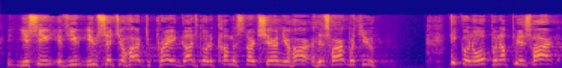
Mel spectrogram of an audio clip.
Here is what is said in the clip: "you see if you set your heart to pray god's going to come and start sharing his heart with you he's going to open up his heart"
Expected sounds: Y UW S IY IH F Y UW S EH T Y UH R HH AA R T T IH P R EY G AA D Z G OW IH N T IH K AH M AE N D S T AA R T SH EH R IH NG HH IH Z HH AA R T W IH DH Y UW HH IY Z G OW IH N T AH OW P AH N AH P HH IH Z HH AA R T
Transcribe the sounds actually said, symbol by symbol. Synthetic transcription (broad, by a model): Y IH S IY IH F Y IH S EH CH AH R HH AA R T T IH P R EY G AA D Z G OW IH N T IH K AH M N S T AA R T SH EH R IH NG HH IH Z HH AA R T W IH DH Y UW HH IY Z G OW IH N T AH OW P AH N AH P HH IH Z HH AA R T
